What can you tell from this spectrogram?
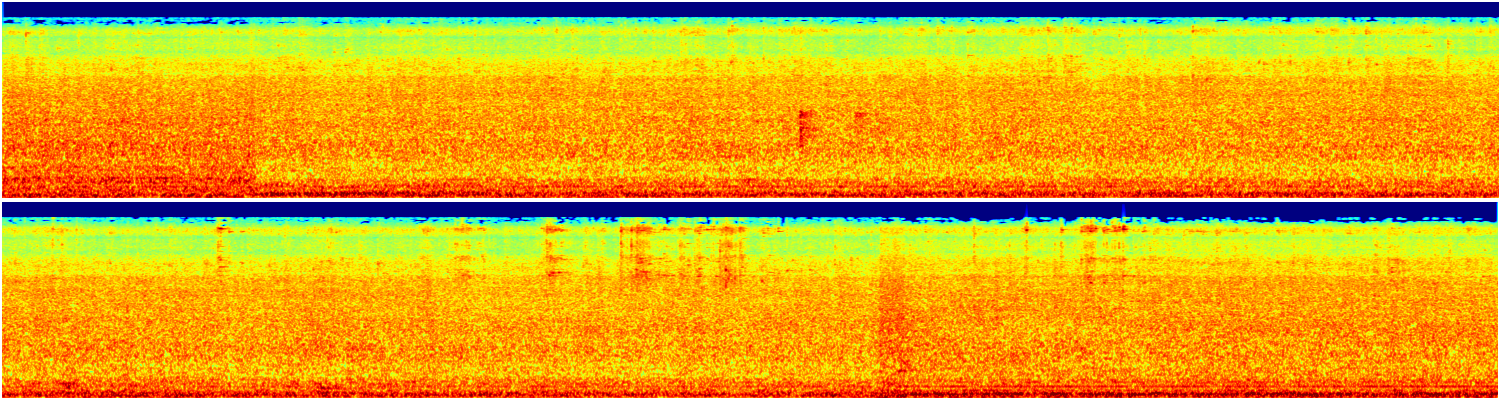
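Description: Steady background rumble with a low hum, and a few light clicks in the second half.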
